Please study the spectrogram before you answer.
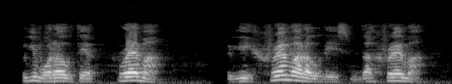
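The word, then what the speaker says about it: ῥῆμα: 레마 여기 레마라고 되어 있습니다.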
